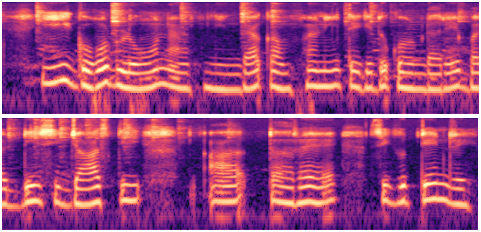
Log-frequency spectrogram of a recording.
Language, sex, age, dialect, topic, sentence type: Kannada, female, 18-24, Dharwad Kannada, banking, question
